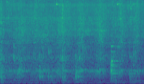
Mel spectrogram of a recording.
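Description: Slit green chillies sauté in a pan for a vegetable rice, with a steady sizzle under repeated clinks and scrapes of a spoon stirring at close range.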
